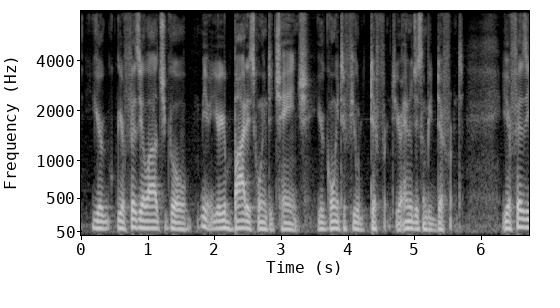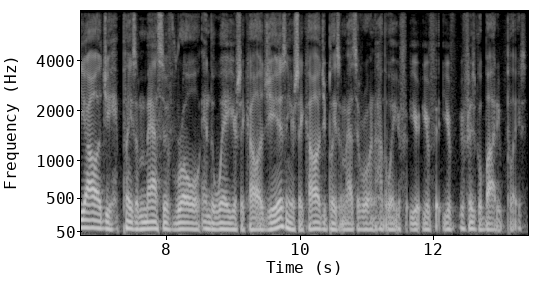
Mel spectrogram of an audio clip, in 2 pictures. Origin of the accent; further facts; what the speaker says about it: Chicago, Illinois, United States; moved away as an adult; now in Dallas, United States; born and raised in Chicago, moved out to Dallas, Texas last August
